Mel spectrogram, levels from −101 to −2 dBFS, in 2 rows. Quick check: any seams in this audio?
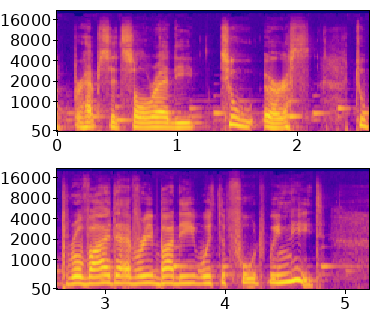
yes; 1 cut; at 3.4 s

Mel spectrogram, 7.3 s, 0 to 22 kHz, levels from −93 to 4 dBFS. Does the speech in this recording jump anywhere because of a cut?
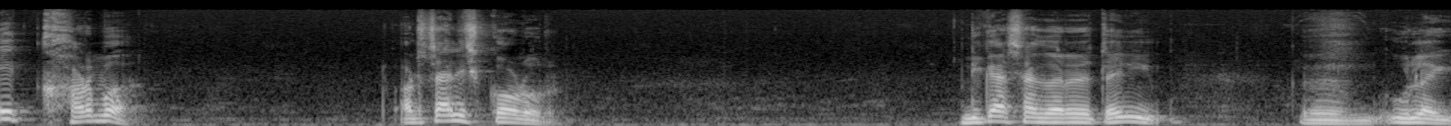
no; 0 cuts

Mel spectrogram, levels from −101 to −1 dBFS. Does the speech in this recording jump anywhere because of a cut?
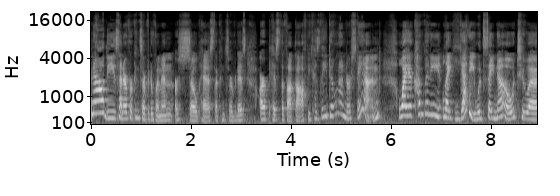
no; 0 cuts

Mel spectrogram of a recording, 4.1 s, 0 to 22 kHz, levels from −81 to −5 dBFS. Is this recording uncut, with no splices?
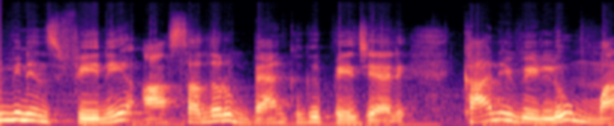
yes; 0 cuts

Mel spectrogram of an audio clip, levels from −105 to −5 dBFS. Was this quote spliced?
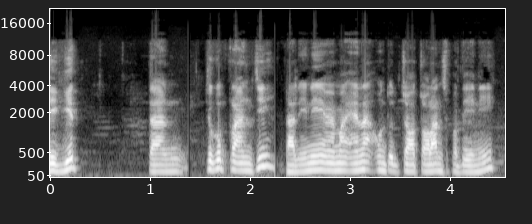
yes; 2 cuts; at 1.3 s, 2.3 s

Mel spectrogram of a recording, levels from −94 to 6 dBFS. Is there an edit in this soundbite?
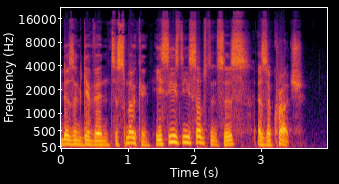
yes; 1 cut; at 1.3 s

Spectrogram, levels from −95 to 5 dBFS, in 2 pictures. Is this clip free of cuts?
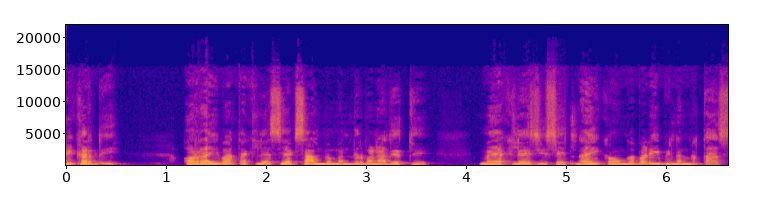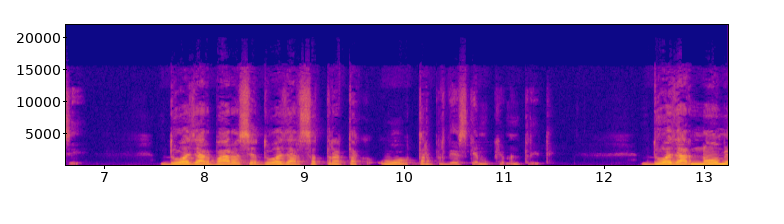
yes; 0 cuts

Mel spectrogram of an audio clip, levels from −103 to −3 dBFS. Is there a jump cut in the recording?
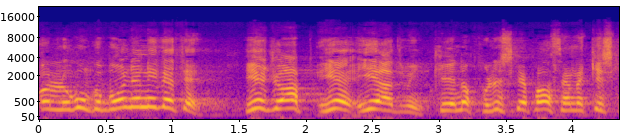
yes; 2 cuts; at 1.4 s, 2.9 s

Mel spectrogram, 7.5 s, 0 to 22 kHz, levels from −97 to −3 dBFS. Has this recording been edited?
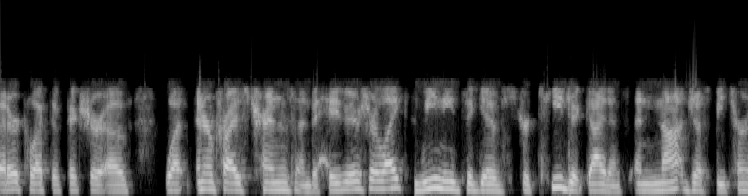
yes; 1 cut; at 4.2 s

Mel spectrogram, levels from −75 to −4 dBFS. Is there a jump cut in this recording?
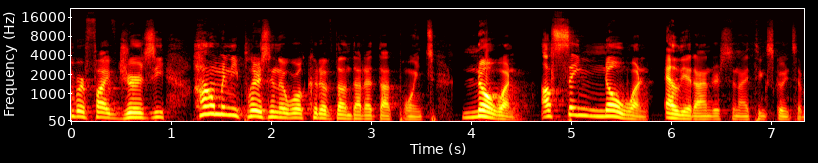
yes; 1 cut; at 5.8 s

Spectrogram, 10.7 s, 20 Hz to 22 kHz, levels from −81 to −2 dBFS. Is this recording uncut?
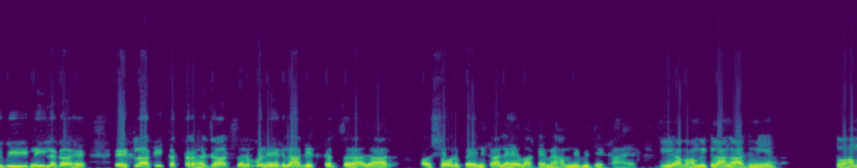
no; 1 cut; at 8.2 s

